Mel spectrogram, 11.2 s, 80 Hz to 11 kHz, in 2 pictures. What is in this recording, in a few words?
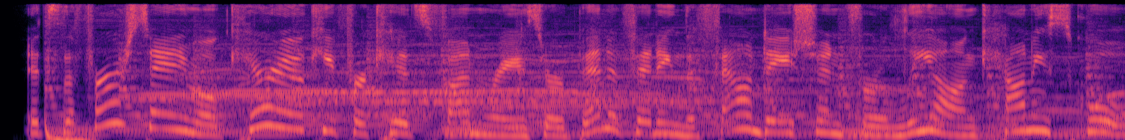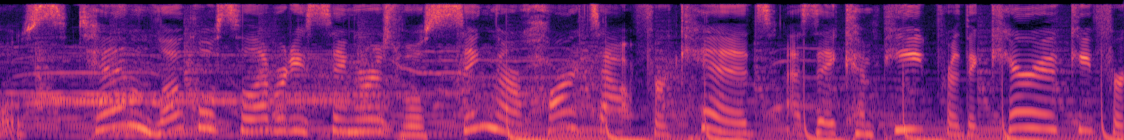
Karaoke; Leon County Schools; Karaoke 4 Kids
